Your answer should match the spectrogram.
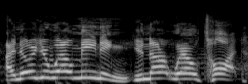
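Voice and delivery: mock yelling at TV. Pastor yelling at a TV athlete, mock yell. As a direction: yell at the TV, half in fun. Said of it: "I yell at my T V every time".

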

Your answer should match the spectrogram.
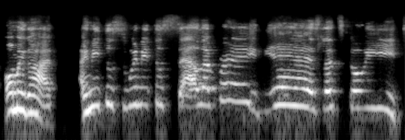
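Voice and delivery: "crux" no, high, giddy "Oh my God, let's go eat"; mock-thrilled at the chance to celebrate with food; excited inner voice. Speaker mimics her own craving thoughts, high and giddy.

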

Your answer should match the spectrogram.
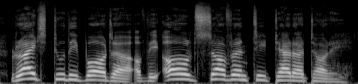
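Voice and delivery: loud, high-pitched commanding officer; commander addressing troops. Acted. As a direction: bark orders to the ranks.

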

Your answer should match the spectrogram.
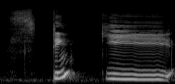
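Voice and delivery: drawn-out mimicry of a talking fart; squeaker fart voice. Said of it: "a squeaker fart if it could talk".

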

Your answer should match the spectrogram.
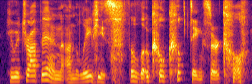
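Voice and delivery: breaking into laughter mid-sentence; reading a funny line to his co-host and cracking up; laughing while reading. Real, not acted. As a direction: try to read through your own giggles.

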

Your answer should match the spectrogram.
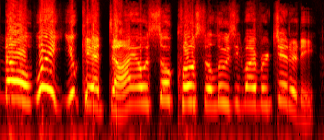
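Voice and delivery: mock crybaby Sokka begging her; whiny baby voice. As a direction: plead like a panicked baby. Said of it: "Sokka's a baby".

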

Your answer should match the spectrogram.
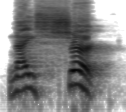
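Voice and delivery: high, loud mocking yell. Philly guys jeering at the pink shirt, loud mock yell. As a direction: jeer it from a passing car. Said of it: "instantly yelled out".

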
